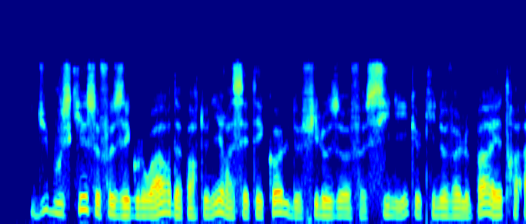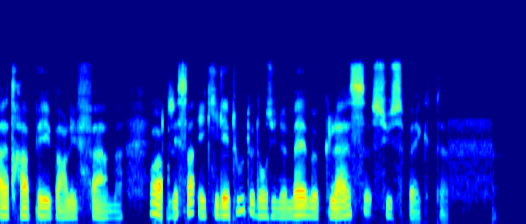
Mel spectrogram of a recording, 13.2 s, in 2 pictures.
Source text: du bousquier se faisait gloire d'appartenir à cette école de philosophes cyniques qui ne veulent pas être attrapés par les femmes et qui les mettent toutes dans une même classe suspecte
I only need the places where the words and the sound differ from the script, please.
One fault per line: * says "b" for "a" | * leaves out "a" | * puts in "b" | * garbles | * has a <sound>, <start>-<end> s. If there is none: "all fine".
* garbles
* leaves out "mettent"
